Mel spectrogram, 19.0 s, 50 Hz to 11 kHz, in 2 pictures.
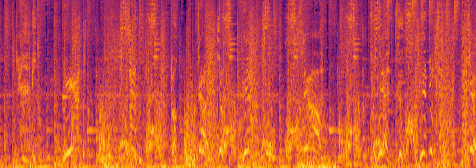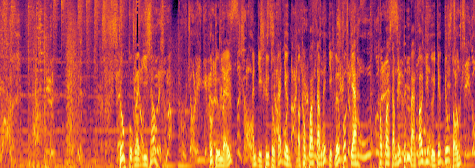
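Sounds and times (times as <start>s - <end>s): dramatic background music: 0.0s - 19.0s
men grunting and shouting: 0.2s - 19.0s
punches and body blows: 1.2s - 11.4s.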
